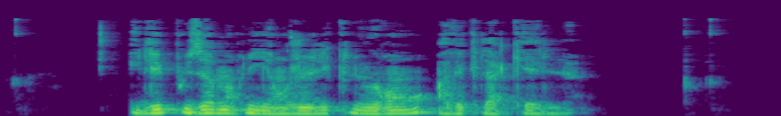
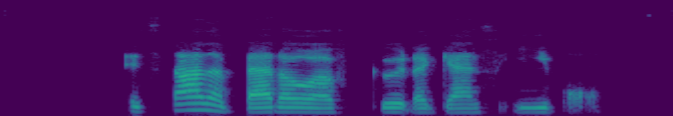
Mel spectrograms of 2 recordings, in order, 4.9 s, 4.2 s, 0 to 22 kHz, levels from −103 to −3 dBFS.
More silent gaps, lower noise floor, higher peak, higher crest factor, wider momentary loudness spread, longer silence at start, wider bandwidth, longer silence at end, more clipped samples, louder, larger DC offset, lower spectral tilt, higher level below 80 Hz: second, none vs 1.04-1.08 s, 1.46-1.54 s, 2.17-2.33 s, 2.73-2.77 s, 3.46-3.51 s; about the same, under -90 dBFS vs under -90 dBFS; first, -10 dBFS vs -28 dBFS; about the same, 18 dB vs 22 dB; about the same, 17 LU vs 16 LU; about the same, 0.8 s vs 0.8 s; about the same, 11.5 kHz vs 11.5 kHz; first, 1.3 s vs 0.5 s; neither; first, -26 LUFS vs -47 LUFS; neither; first, -6.5 dB/octave vs -4.5 dB/octave; first, -50 dBFS vs under -90 dBFS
